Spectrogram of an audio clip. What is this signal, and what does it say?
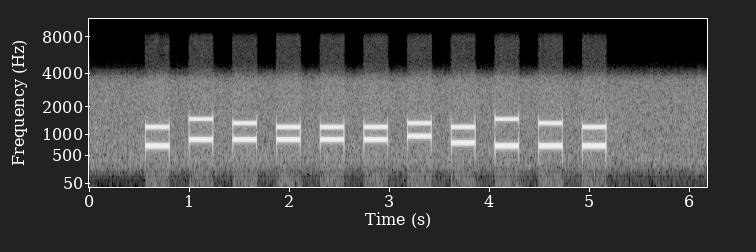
DTMF, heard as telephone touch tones, dialled by machine, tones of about 240 ms. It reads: 19877704321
